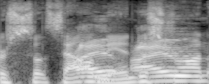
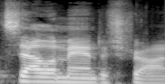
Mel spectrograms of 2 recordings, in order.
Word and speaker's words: Salamandastron: also how do you how do you pronounce the badger Mountain I guess it's Salamon daston or salamandastron I always I always called it salamandastron I thought it was salamandastron too but I've heard people say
